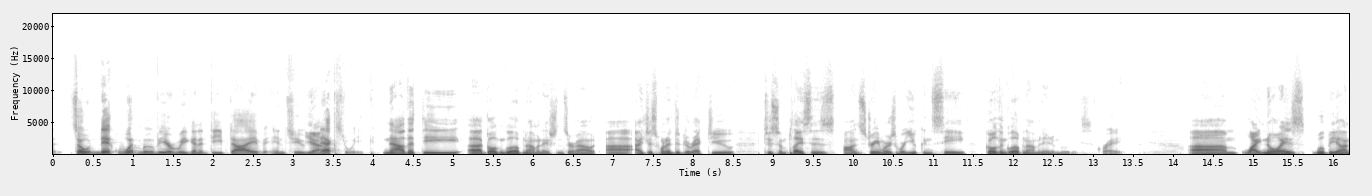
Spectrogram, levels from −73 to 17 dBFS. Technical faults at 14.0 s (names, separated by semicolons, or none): none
